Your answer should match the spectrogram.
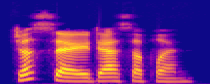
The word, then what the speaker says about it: discipline: to each other, but the trick is to totally ignore the C. Just say discipline.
